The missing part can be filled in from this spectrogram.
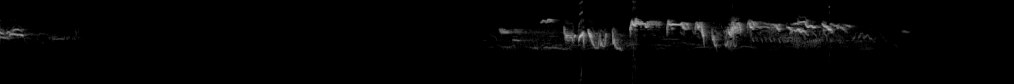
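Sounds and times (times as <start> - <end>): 
European robin singing: 0.0 - 0.9, 4.8 - 9.2.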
